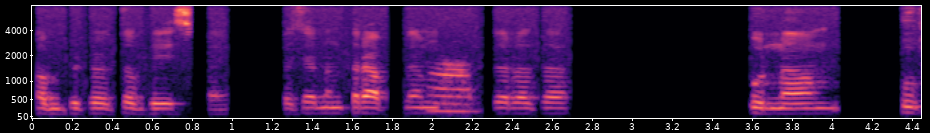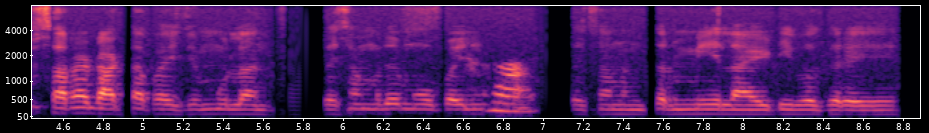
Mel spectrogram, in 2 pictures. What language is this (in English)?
Marathi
